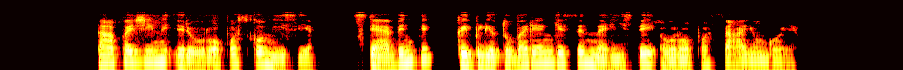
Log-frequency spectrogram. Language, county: Lithuanian, Panevėžys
